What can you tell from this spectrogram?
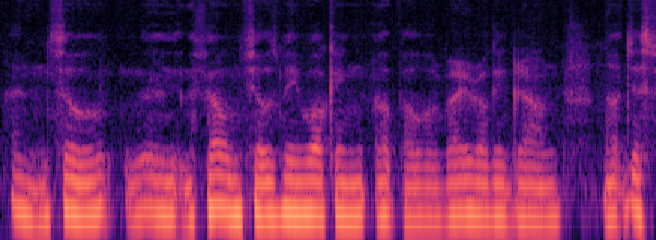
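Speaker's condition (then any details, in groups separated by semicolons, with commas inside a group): Parkinson's; diagnosed about 4 years ago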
